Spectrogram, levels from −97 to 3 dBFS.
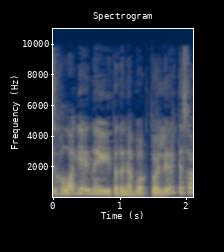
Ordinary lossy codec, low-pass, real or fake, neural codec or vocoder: AAC, 32 kbps; 9.9 kHz; real; none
